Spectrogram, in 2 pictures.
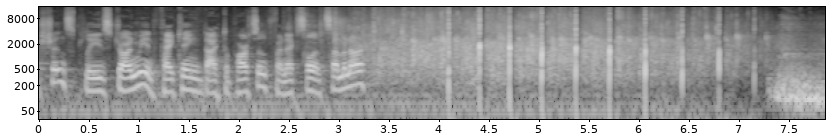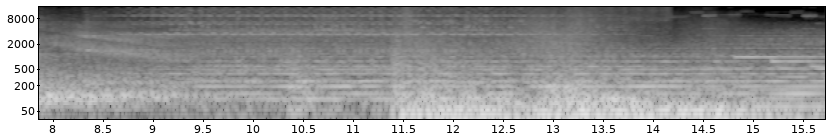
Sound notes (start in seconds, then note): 2.7 applause; 8.6 musical tones; 8.8 electronic sounds of data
